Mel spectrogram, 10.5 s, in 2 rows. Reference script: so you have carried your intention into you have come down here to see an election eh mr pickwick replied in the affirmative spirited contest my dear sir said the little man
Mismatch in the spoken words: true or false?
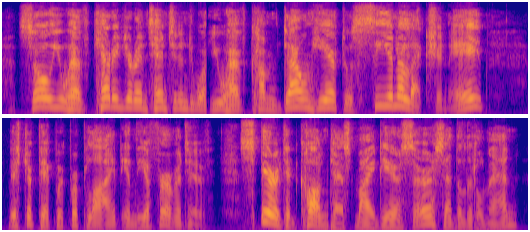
false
